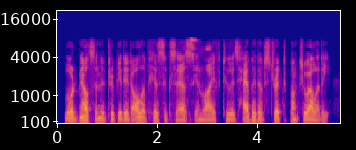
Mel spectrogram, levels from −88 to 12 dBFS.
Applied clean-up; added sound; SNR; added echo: neural mask model Resemble Enhance denoiser.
